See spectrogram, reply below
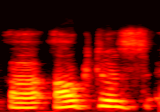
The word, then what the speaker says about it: Auctus: That is correct. Auctus, A-U-C-T-U-S, is the name of the publisher.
